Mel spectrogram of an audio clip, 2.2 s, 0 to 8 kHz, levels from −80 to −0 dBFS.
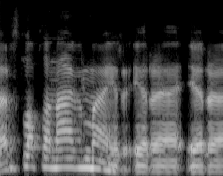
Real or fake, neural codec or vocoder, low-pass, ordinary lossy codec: real; none; 7.2 kHz; Opus, 24 kbps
